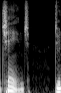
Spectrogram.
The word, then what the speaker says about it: changed: The E is silent. Students often comment that a word like changed sounds like it has two syllables, but it does not.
